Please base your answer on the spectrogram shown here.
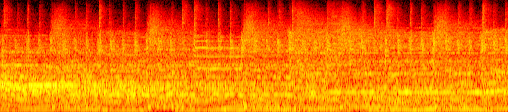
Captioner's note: crowd cheering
